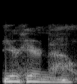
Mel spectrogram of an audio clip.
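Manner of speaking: hushed whisper. Speaking in character during a role-playing game scene: whispering. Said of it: "And I whisper".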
